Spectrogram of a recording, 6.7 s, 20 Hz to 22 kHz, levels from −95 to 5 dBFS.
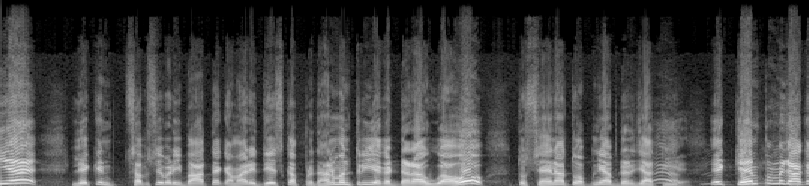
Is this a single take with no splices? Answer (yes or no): no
